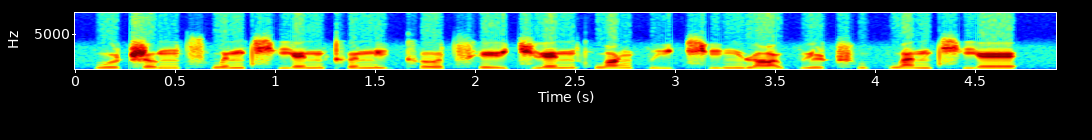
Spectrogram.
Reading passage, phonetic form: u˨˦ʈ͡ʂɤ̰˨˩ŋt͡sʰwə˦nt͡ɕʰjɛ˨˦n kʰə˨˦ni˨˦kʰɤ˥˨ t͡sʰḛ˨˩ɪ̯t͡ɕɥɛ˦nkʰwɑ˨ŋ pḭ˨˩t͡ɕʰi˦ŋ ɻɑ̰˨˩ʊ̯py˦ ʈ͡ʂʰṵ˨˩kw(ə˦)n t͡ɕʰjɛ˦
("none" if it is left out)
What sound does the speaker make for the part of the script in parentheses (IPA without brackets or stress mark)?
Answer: a˦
